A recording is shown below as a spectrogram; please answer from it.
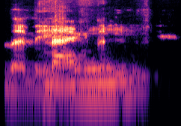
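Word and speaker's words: Nynaeve: Naive.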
